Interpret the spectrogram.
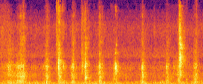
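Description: Near silence, with faint scattered crunches and clicks of fried chicken being chewed, roughly every half second.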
